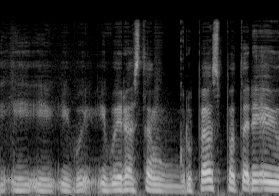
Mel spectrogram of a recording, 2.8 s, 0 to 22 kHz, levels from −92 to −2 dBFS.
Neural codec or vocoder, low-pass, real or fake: vocoder, 44.1 kHz, 128 mel bands, Pupu-Vocoder; 14.4 kHz; fake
